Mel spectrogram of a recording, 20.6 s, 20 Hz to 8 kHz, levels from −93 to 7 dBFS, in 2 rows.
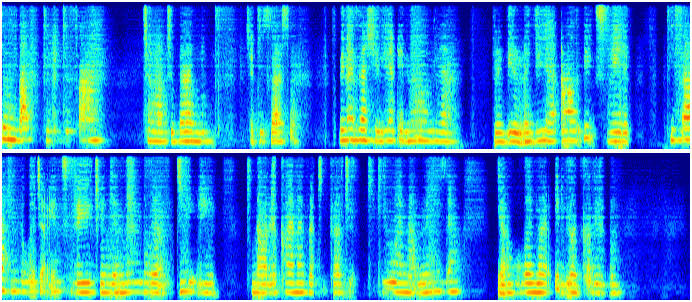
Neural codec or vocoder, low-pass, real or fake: codec, 44.1 kHz, 0.9 kbps, DAC; 7.2 kHz; fake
